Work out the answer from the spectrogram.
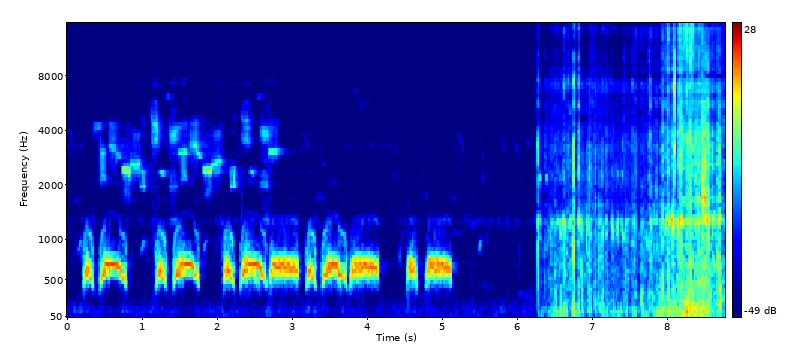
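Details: Decoy Spotted Dove cooing to lure wild doves during trapping: a run of mellow, hollow coos in uneven groups for five seconds, then silence and a burst of loud rustling noise.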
